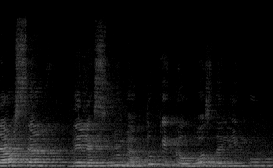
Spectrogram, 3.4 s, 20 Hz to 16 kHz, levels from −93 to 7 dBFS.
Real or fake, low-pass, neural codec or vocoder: real; 14.4 kHz; none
